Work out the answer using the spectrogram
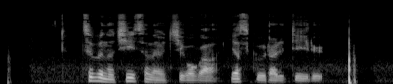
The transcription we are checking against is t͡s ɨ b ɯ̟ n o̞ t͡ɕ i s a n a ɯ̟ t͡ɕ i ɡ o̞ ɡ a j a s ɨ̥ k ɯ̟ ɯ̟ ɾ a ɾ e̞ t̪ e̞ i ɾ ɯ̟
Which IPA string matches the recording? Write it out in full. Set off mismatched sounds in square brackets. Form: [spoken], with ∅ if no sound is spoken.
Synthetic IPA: t͡s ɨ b ɯ̟ n o̞ t͡ɕ [iː] s a n a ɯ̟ t͡ɕ i ɡ o̞ ɡ a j a s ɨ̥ k ɯ̟ ɯ̟ ɾ a ɾ e̞ t̪ e̞ i ɾ ɯ̟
